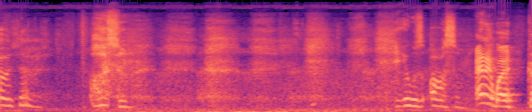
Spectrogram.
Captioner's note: pants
